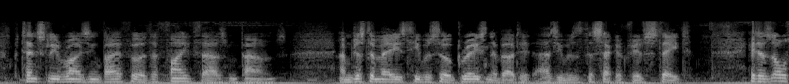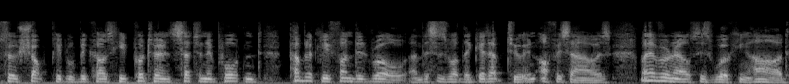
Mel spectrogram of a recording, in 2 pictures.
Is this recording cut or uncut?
cut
